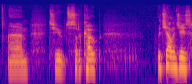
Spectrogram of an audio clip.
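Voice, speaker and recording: A man speaks at a medium pitch with a Yorkshire accent. His intonation stays fairly even. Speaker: journalist and magazine founder. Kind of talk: interview answer. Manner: halting, many repetitions.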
